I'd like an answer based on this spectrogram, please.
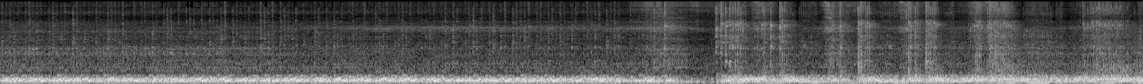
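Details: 1966 Chevrolet Impala 250 cid inline-six petrol engine idling rough with a lumpy, uneven low beat; cause not identified.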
